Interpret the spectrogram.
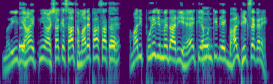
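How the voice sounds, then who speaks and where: Strict hospital doctor, acted by a man: reprimanding, strikingly high voice, lo-fi muffled sound. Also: a little fast, dry recording, lightly acted. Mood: stern, scolding. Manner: stern, reprimanding. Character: stern, dutiful male hospital doctor scolding a nurse. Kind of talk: Hindi horror story acting. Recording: dull, lo-fi voice track.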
